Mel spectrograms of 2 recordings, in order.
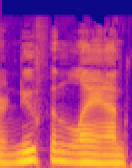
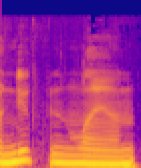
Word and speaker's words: Newfoundland: I had to learn how to pronounce it. I was corrected when I got there. Newfoundland rhymes with understand. – Oh, Newfoundland.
